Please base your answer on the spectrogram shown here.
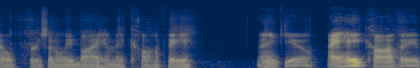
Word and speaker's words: Ko-fi: Hi, it's coffee. You is pronounced coffee. That's it. I'm going to say Kofi.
